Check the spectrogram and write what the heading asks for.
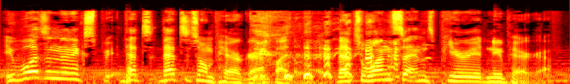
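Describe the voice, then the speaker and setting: Over music, a man co-hosting a podcast reads aloud in a mock-serious, dramatic style, then breaks off into casual, amused asides. His voice is high-pitched, very animated, and fast.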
